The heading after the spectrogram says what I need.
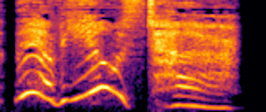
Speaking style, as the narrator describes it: the goddess snarls

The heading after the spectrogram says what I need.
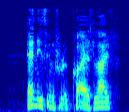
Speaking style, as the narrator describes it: laughed Sis

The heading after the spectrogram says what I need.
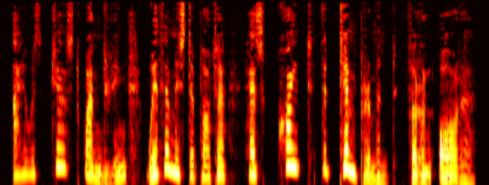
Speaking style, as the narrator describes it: said Professor Umbridge sweetly

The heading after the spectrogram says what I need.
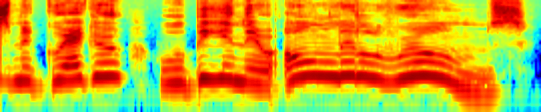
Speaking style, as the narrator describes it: cried Benny

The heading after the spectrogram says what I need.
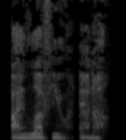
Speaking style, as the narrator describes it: he whispers close to my ear, his voice low and harsh

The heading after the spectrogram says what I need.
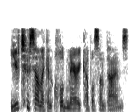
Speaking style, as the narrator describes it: Mason chuckled

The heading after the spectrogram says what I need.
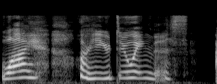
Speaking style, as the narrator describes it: I cried

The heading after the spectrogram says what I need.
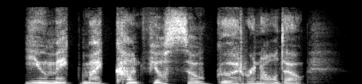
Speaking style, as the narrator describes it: I purr

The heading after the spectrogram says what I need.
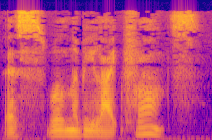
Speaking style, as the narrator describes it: he said quietly

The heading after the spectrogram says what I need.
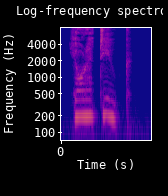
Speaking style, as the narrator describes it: she whispered

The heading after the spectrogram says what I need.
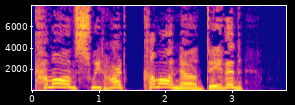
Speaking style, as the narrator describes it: Mommy's face glowing with love as she shouted

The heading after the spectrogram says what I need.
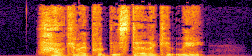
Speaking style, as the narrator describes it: She sighed again

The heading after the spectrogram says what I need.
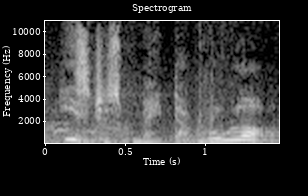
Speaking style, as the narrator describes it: Harry muttered angrily

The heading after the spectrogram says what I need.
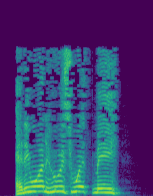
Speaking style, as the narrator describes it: Perseus yelled

